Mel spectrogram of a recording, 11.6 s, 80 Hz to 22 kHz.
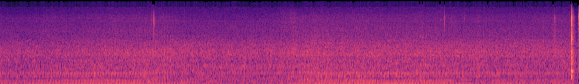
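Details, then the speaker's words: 12-inch oscillating desk fan (Midea-made) after lubricating dry bearings and replacing worn thrust washers: soft steady hum and airflow, no rattle or knocking as head oscillates, quiet at all angles; running properly. "i don't hear that rattling that we was hearing before sounds quiet"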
